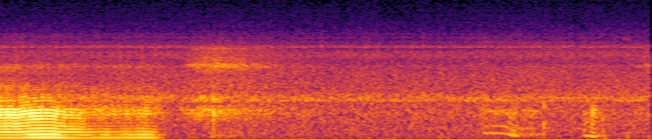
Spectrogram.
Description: Звук храпа человека (женский), без видео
